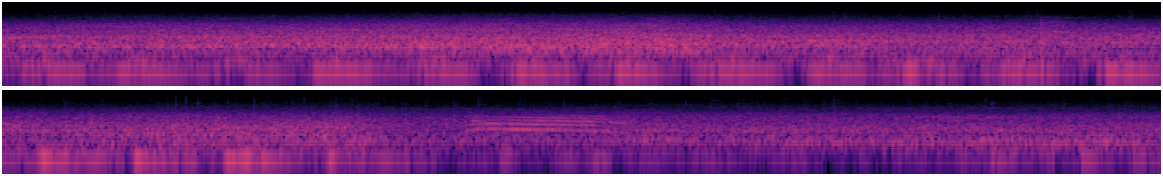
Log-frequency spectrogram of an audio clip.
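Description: Football stadium crowd noise over a steady low drum beat, about three beats a second. The crowd swells over the first few seconds as the attack reaches the goal, then eases. About six seconds in there is a short falling whistle-like call.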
